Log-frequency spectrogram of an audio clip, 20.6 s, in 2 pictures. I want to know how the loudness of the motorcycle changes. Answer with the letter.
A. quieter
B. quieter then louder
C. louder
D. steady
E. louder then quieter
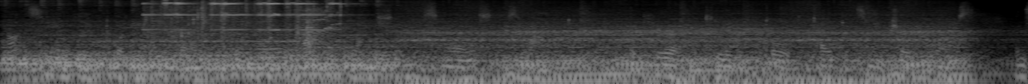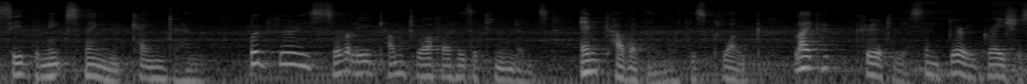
A.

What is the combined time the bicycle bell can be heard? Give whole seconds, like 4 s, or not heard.
2 s.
